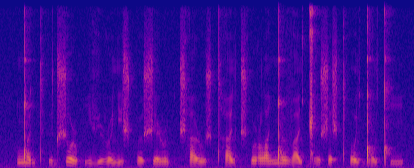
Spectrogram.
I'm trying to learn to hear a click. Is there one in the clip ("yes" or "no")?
yes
